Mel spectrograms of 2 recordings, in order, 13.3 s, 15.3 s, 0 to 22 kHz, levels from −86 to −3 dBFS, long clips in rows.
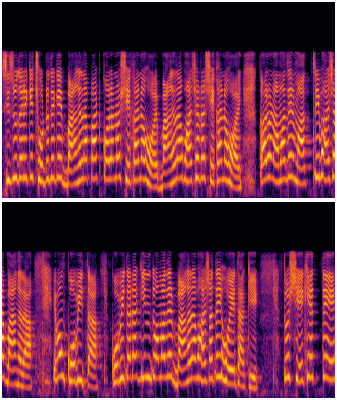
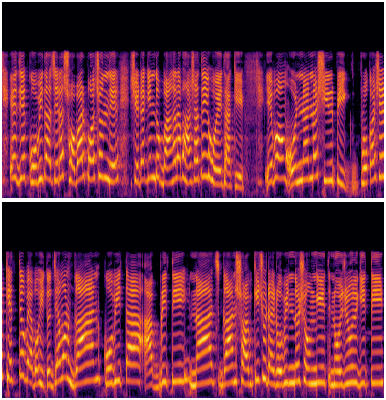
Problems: none marked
